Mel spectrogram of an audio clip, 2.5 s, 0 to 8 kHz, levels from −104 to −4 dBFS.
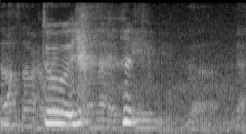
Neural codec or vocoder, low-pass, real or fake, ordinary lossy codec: vocoder, 22.05 kHz, 80 mel bands, WaveNeXt; 7.2 kHz; fake; none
